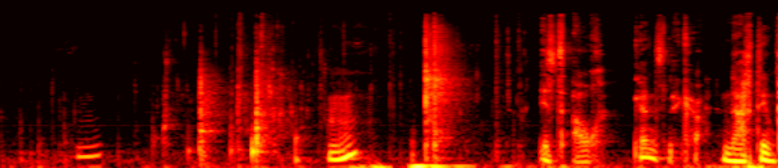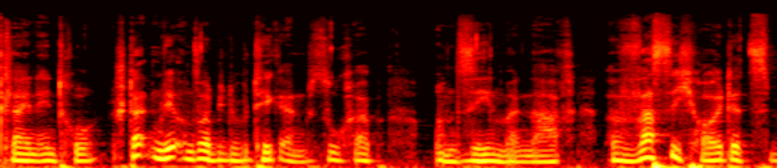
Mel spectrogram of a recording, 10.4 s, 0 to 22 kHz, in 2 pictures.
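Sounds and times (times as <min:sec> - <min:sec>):
breathy mouth noises: 0:00.0 - 0:01.2
sipping and gulping water from a glass: 0:00.0 - 0:02.7
speech: 0:00.5 - 0:00.8, 0:02.2 - 0:02.5, 0:03.6 - 0:10.3.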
